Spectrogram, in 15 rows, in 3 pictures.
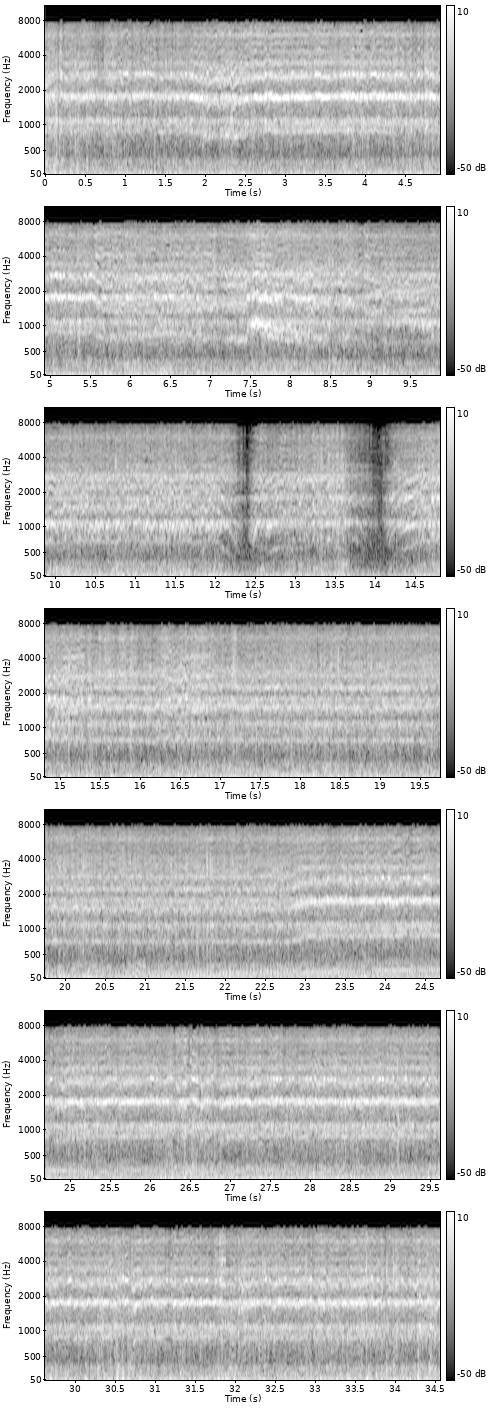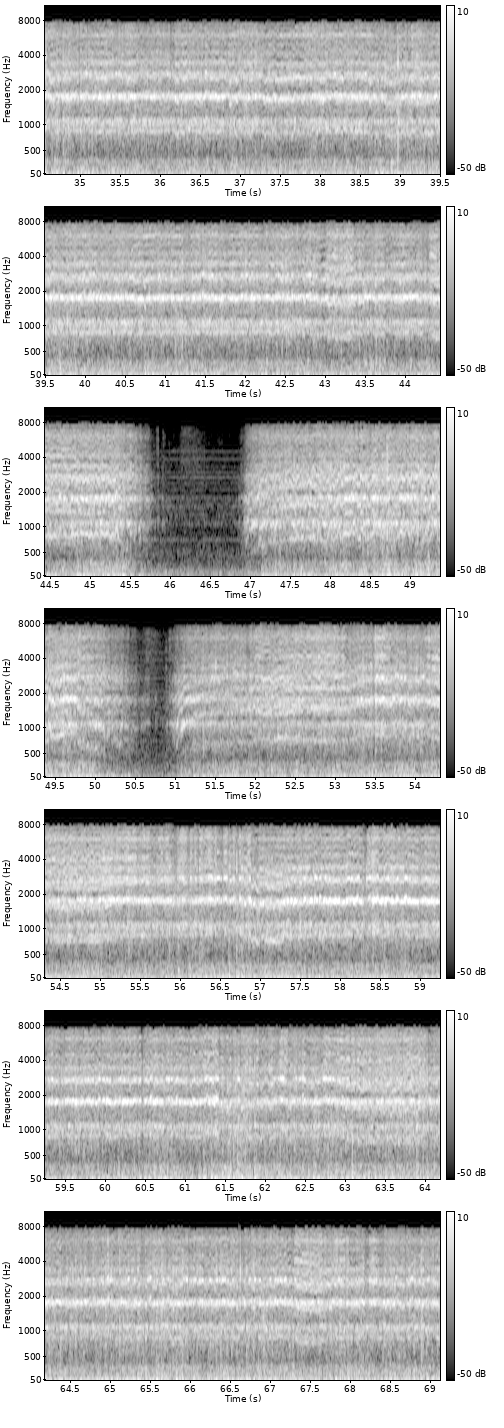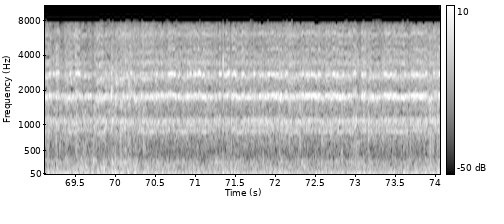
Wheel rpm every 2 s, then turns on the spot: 230, 230, 230, 200, 190, 160, 110, 130, 190, 200, 200, 210, 230, 230, 230, 230, 230, 240, 230, 220, 230, 230, 160, 50, 180, 90, 200, 220, 230, 230, 230, 220, 220, 230, 230, 240, 230.
none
